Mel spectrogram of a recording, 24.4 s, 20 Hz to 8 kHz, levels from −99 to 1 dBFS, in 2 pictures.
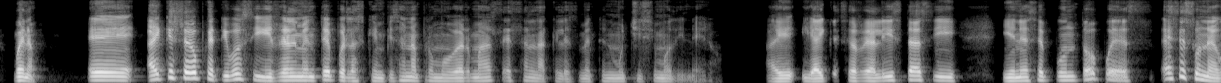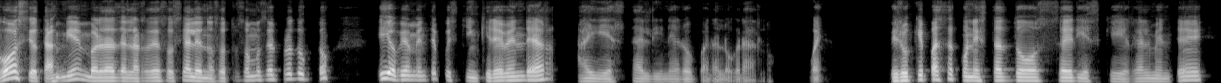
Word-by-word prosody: Bueno, 130 -4 +4 0.5
eh, 135 -2 +6
hay 165 +3 +6
que 230 - +2
ser 210 -2 +6
objetivos 175 -4 +3
y 130 -5 +4
realmente, 130 +3 +4
pues 130 -4 -1
las 110 0 -6
que 115 - -9
empiezan 110 +5 -5
a 120 - -3
promover 110 -3 -3
más 120 +2 -6
es 120 +1 -13
en 120 -3 -8
la 100 -2 -7
que - - -22
les 90 0 -15
meten 100 +2 -12
muchísimo 105 0 -10
dinero. - - -23 0.5
Ahí 100 0 0
y 110 - -5
hay 100 0 +5
que - - -16
ser 115 -2 -2
realistas 135 +6 +2
y 125 -4 -1 0.4
y 115 - +3
en 115 - +4
ese 125 +3 +1
punto, 135 +1 -2
pues, 65 - -3
ese 195 +7 0
es 235 - -4
su 185 - +2
negocio 135 - +4
también, 135 - -1
¿verdad?, 115 -1 +2
de 115 - -2
las 105 -1 -2
redes 115 +1 -4
sociales, 120 +1 -1
nosotros 105 +4 -8
somos 140 +3 -7
el 165 0 -3
producto 180 +1 -6 0.4
y, 200 - +4
obviamente, 150 -3 0
pues, 140 -1 -12
quien 120 -5 -8
quiere 120 +3 -1
vender, 145 +6 0 0.2
ahí 100 -2 -7
está 95 +2 -13
el 95 -1 -11
dinero 90 -1 -13
para 85 - -19
lograrlo. - - -19 0.3
Bueno, - - -12 0.6
pero, 130 +2 +2
¿qué 160 +4 -1
pasa 160 +3 -1
con 135 -6 -1
estas 125 +1 -2
2 125 -2 0
series?, 115 -4 -4
que 95 -3 -12
realmente 100 +9 -7
125 Hz, 175 wpm, -21 LUFS, 105-140 Hz, 0.6 s, eh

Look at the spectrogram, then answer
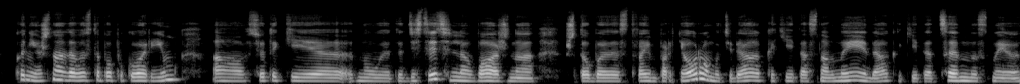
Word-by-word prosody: Конечно, 200 0 +1
давай 180 -1 +3
с 175 - -9
тобой 185 -1 -2
поговорим. 175 +3 +1 0.3
А, 160 -2 -2
всё-таки, 160 -2 -1
ну, 160 -2 -4
это 145 +1 -6
действительно 175 +2 +2
важно, 155 -3 +2 0.3
чтобы 150 0 +1
с - - -4
твоим 160 -1 -1
партнёром 185 - +3
у - - -4
тебя 160 +4 0
какие-то 155 -1 -6
основные, 170 +4 +1
да, 150 +3 -1
какие-то 145 -4 -6
ценностные 155 -3 +1
165 Hz, 130 wpm, -23 LUFS, 155-175 Hz, 0.3 s, давай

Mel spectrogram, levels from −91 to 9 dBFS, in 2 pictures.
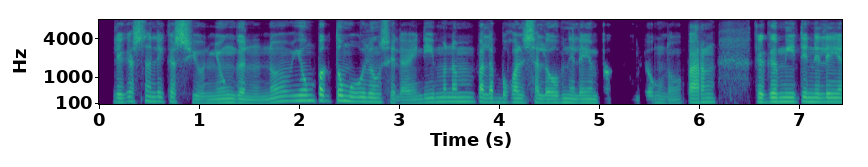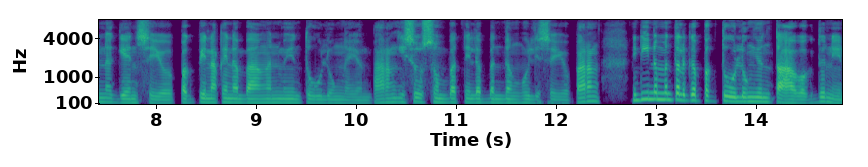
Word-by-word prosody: Likas 145 +4 +1
na 170 - -3
likas 150 -4 +4
'yon, 110 -3 -8
'yong 125 +2 -3
gano'n 110 -4 -3
'no? 145 +8 -5
'Yong 185 +1 -3
'pag 195 0 +1
tumulong 155 -6 -1
sila 105 -5 -3
hindi 115 +6 -4
mo 150 +1 -6
naman 150 0 -5
pala 140 -2 -1
bukal 135 0 -3
sa - - +6
loob 120 -1 -2
nila 125 -2 -4
'yong 120 -2 -5
pagtulong, 120 -2 -12
'no? 105 +1 -12
Parang 135 +2 +2 0.4
gagamitin 145 +1 +2
nila 145 0 +2
'yon 140 - -5
against 120 -3 +2
sa'yo 110 -1 -4
'pag 120 - -1
pinakinabangan 125 -2 0
mo 120 - -4
'yong 120 -2 -7
tulong 115 -2 -8
na 105 - -9
'yon. 100 0 -11
Parang 125 +5 -2
isusumbat 130 -2 +4
nila 125 -1 -1
bandang 120 -1 -6
huli 120 -2 -7
sa'yo. 110 -1 0
Parang 155 +7 +1 0.3
hindi 225 +4 +3
naman 225 -2 +1
talaga 200 -3 +4
pagtulong 155 -3 0
'yong 145 - -3
tawag 115 -2 +4
do'n 140 -8 -1
130 Hz, 200 wpm, -24 LUFS, 120-150 Hz, 0.4 s, sa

